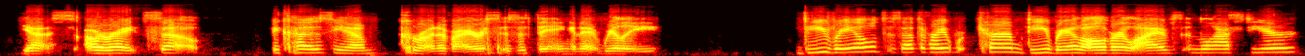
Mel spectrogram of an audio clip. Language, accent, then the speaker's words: English; the South, United States; I'm from the South, where if anyone talks about New York, it's either the city or it doesn't exist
